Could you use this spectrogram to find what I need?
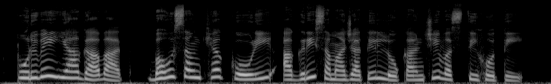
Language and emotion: Marathi, neutral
